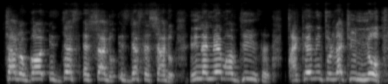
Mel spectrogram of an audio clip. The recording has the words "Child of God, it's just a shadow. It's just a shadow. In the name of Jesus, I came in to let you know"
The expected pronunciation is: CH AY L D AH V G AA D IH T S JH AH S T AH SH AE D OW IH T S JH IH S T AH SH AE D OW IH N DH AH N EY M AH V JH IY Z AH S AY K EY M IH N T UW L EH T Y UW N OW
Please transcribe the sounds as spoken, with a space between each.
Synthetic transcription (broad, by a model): CH AY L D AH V G AA D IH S JH AH S T AH SH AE D OW T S JH IH S T AH SH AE D OW IH N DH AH N EY M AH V JH IY S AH S AY K EY M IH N T UW L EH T Y UW N OW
